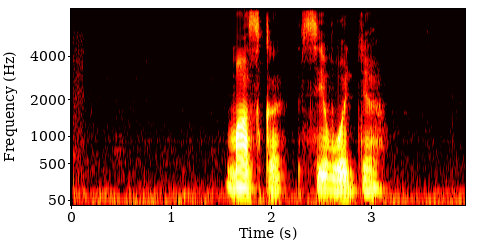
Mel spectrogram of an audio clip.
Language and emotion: Russian, neutral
